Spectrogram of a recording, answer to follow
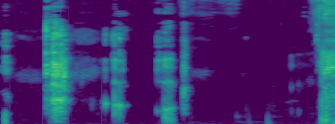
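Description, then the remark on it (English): A man lets out a few short burps in quick succession with brief pauses between them, ending in a longer, louder belch; no one speaks. “That's why, because he's a burping idiot.”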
